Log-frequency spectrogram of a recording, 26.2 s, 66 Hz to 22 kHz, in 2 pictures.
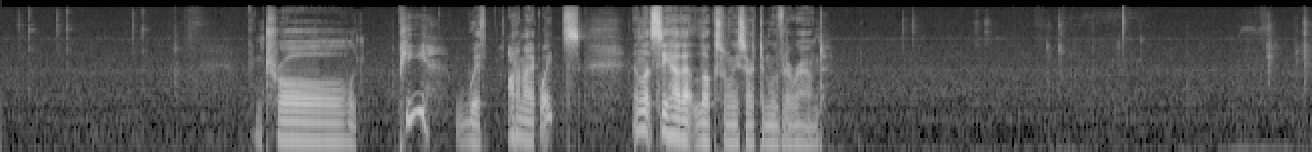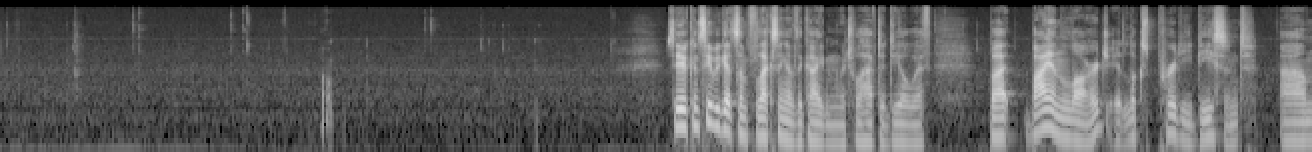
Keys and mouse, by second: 4.0 ctrl+p, 6.9 click, 10.6 KP_7, 12.0-13.2 middle drag, 13.0 KP_7, 14.5-15.7 drag, 15.0 r, 17.5-19.4 drag, 18.2 r, 21.9-25.7 right drag, 22.9 r.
